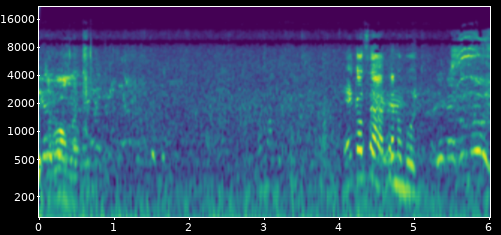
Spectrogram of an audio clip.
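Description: Shallow water trickles over stones.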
